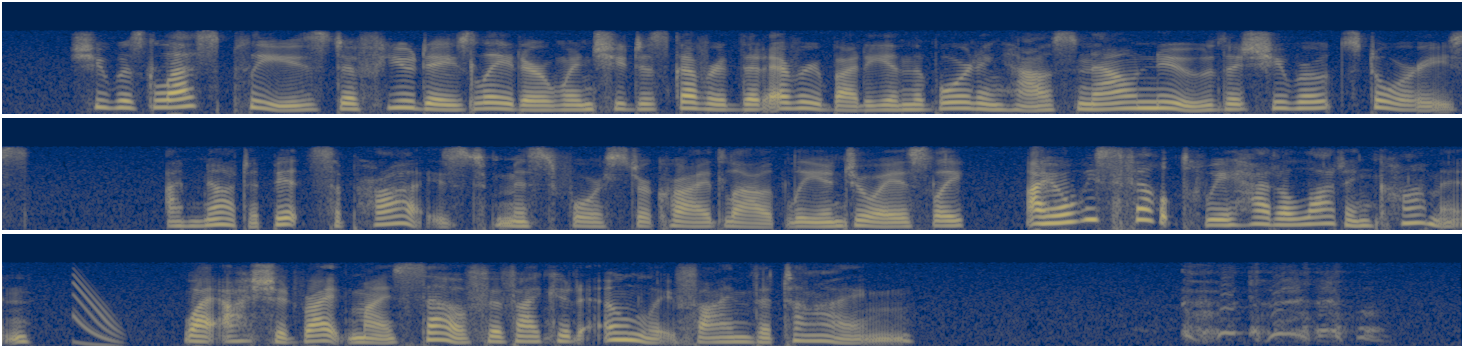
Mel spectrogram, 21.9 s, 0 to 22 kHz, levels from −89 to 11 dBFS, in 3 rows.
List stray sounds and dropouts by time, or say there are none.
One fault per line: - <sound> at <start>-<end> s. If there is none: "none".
- chirp at 15.0-15.2 s
- cough at 20.3-21.6 s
